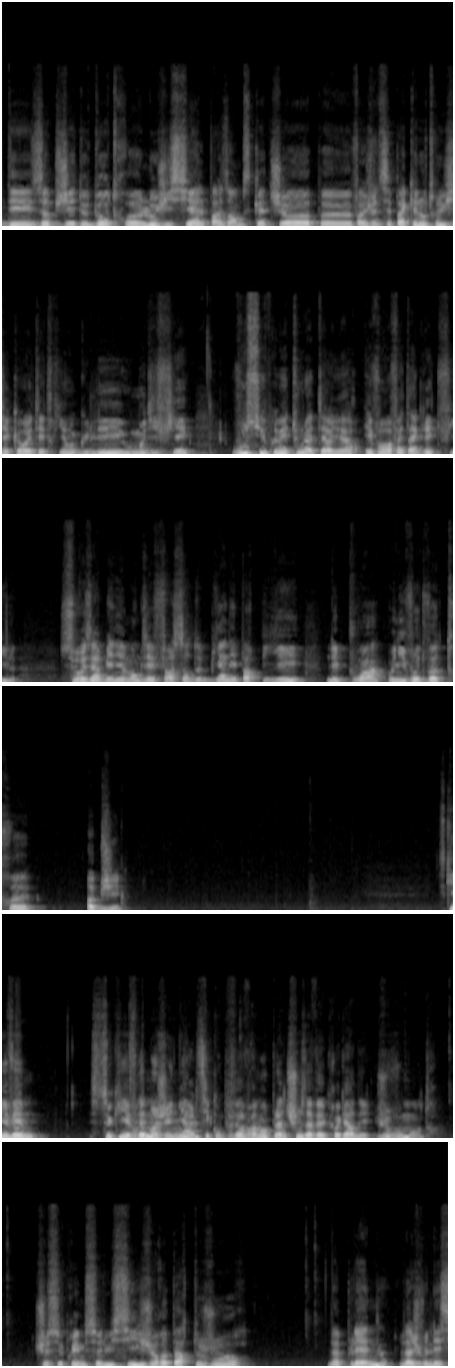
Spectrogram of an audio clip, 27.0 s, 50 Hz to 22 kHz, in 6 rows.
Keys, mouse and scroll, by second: 20.4 Tab, 22.0 x, 23.9 shift+a.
